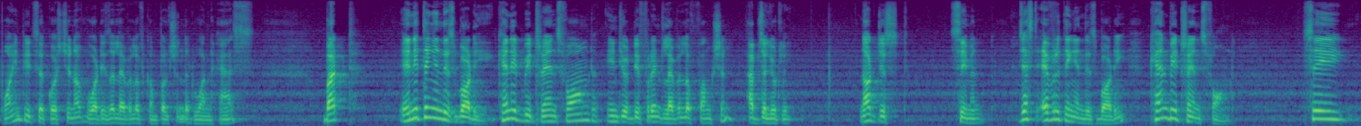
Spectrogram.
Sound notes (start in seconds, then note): none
